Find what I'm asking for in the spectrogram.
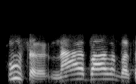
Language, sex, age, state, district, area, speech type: Kannada, male, 30-45, Karnataka, Dharwad, rural, conversation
